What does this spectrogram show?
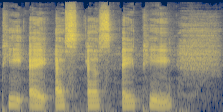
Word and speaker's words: Passap: The brand name was Passap, P-A-S-S-A-P, that nobody ever knew how to say until you owned one, and then sometimes you didn't even know how to say it. We were called Passap.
